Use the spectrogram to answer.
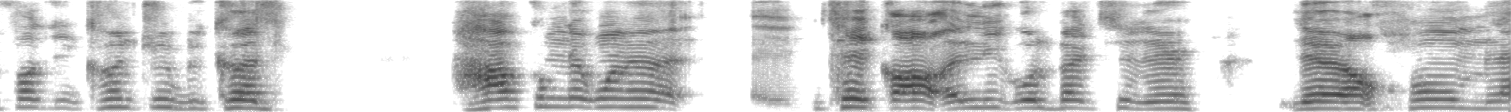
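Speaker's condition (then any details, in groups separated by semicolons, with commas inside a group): Cerebral palsy; mild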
